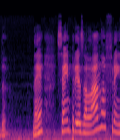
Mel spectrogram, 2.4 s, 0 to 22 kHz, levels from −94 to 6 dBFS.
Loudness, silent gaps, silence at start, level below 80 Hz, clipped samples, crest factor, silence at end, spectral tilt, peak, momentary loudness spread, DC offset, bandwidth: -29 LUFS; none; 0 s; -46 dBFS; under 0.1%; 18 dB; 0 s; -4 dB/octave; -12 dBFS; 14 LU; under 0.1%; 14 kHz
